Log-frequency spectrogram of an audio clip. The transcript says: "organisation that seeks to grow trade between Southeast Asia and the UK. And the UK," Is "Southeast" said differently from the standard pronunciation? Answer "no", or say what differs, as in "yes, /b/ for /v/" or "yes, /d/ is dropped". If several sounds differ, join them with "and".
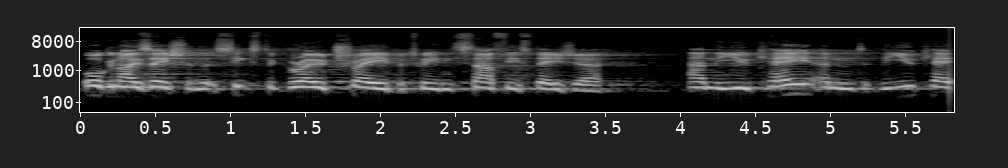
no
